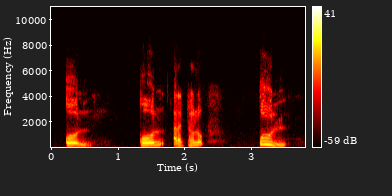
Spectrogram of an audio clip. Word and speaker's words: قل: এই প্রথম একেবারে শুরুটা, কুল, এখানে এই উচ্চারণটা হালকা একটু ওকারের মিশ্রণের মতো মনে হলো আর কি। কুল আরেকবার আপনি পড়বেন।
